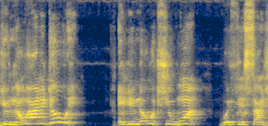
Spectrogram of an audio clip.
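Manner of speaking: pushed up high and loud. Real, not acted. Accusing rant, voice climbs.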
